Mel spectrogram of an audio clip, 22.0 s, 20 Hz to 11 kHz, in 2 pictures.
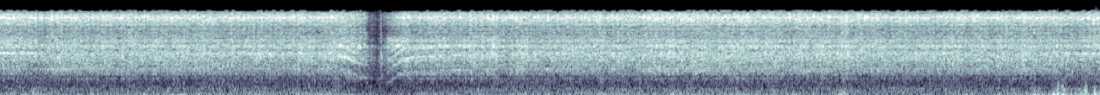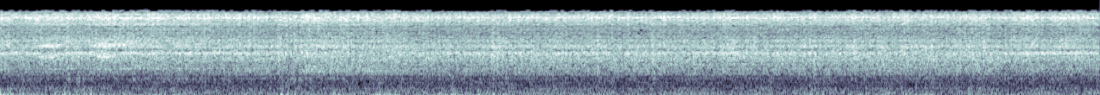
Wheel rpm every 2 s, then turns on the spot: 230, 190, 180, 230, 230, 230, 230, 230, 230, 230, 230.
none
